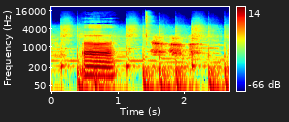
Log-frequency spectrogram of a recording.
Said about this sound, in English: I hope the editors have left Joe's barking dog in the back for all this.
